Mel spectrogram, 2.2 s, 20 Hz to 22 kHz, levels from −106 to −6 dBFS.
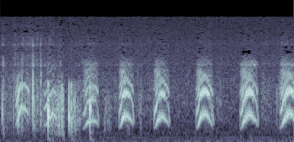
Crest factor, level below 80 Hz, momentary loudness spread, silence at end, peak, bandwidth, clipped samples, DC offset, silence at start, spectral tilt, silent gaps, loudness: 22 dB; -68 dBFS; 6 LU; 0 s; -4 dBFS; 13.5 kHz; under 0.1%; under 0.1%; 0 s; -0.5 dB/octave; none; -25 LUFS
